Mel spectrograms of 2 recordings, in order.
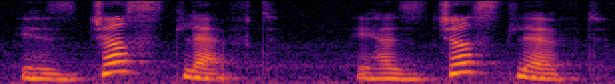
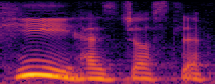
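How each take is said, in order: First: Slow down and hit "just", falling on "left"; stress on JUST. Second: "he" stands out, "has just left" falls away; stress on HE. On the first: Lecturer showing that the time matters, stress on JUST. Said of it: "stressing upon the word just". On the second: Lecturer explaining the focus on the person, stress on HE. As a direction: put the weight on "he". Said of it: "focus upon the person". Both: Shown as a demonstration.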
